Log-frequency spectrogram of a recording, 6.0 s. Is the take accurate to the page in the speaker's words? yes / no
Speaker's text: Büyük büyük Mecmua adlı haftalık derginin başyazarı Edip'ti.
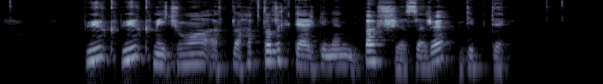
yes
